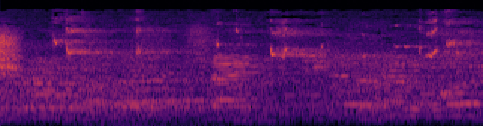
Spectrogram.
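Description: Court sound of a basketball game in play: a ball dribbling on a hardwood floor under faint voices from players and crowd in the arena.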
